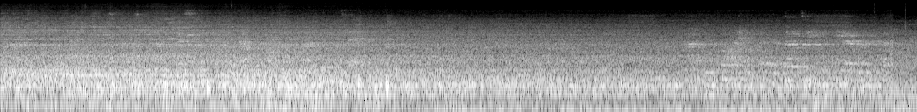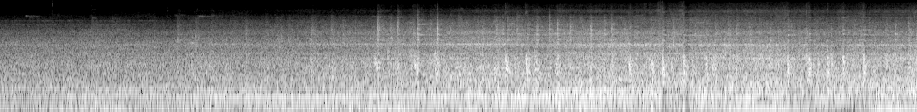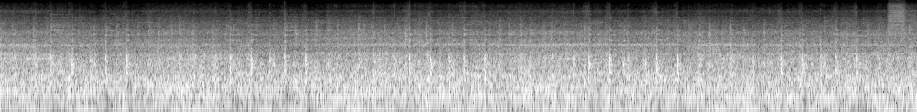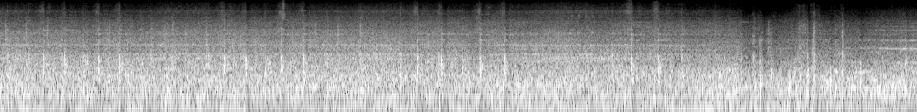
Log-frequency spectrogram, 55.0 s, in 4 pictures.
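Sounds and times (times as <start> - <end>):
train wheels clattering: 18.3 - 49.5.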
